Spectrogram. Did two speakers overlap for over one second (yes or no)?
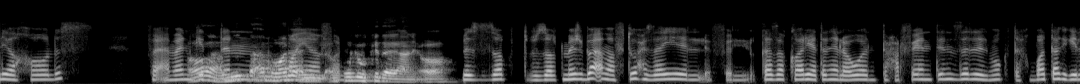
yes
